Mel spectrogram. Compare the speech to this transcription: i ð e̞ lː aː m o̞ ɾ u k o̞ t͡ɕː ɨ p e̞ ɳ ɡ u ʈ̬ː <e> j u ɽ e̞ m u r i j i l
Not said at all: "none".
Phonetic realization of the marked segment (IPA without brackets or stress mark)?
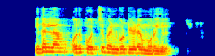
i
